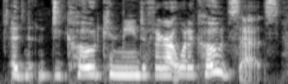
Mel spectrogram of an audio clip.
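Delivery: normal talking voice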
